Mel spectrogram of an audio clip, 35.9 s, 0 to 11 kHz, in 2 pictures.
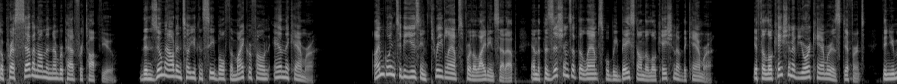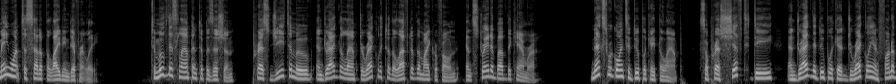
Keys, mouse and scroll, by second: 0.7 KP_7, 3.5-4.0 scroll down 1, 4.0-5.0 scroll down 1, 23.5 g, 32.6 shift+d.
